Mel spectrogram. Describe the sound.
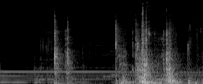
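A door closes with a dull thunk: a soft knock followed by a heavier cluster of muffled thuds, over a faint steady tone.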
